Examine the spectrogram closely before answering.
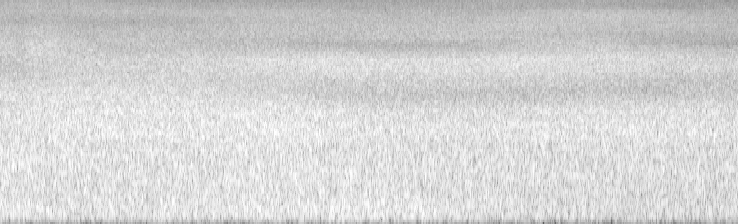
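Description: Steady wash of ocean surf breaking on the distant shoreline, mixed with wind.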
